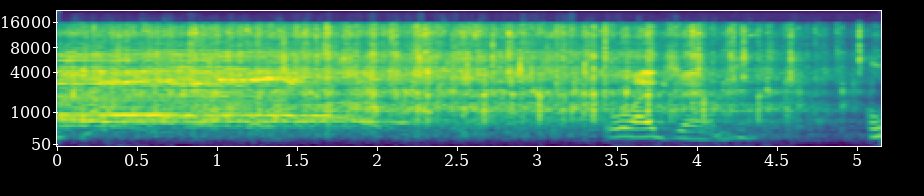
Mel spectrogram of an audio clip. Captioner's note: audience applauding and cheering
